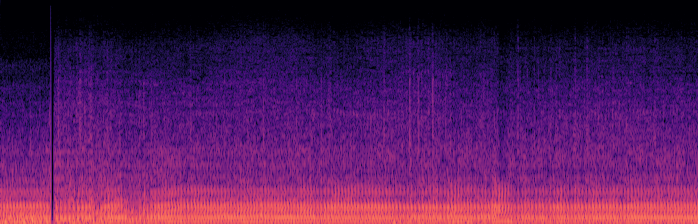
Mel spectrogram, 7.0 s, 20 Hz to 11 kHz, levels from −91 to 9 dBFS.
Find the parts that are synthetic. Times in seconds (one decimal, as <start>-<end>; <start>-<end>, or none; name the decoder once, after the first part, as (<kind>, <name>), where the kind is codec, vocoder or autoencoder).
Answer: none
